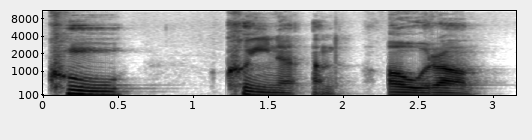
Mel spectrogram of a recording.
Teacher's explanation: Because of the M, it can be pronounced very heavily nasally as cú. So, you get cú cuinne and amhrán.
